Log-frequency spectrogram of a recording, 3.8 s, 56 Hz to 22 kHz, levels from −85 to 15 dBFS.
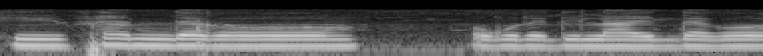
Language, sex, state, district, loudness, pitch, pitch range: Chakma, female, Tripura, Unakoti, -14 LUFS, 165 Hz, 165-170 Hz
